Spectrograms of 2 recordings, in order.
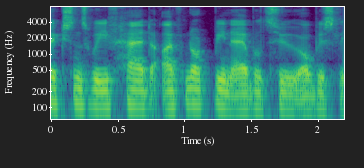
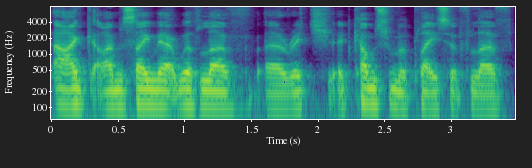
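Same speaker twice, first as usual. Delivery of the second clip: ordinary delivery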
